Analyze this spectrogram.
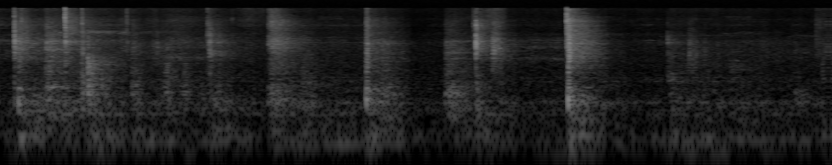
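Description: Wooden chess pieces set down on a wooden board and the buttons of a digital chess clock pressed in quick alternation during blitz play. They make a rapid string of sharp clicks and knocks, the loudest about four seconds in.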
